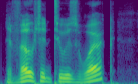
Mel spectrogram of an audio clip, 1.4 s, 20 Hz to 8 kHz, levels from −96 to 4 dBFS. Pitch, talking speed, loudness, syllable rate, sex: 125 Hz, 175 wpm, -18 LUFS, 5.6 syllables/s, male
